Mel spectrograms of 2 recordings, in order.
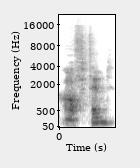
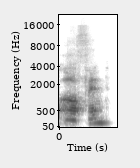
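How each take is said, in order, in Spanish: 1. El sonido de la T se pronuncia en la palabra. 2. El sonido de la T se omite en la palabra. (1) "cuando vivía en Estados Unidos sonaba often" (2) "Ahora que vivo aquí no suena, digo often"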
